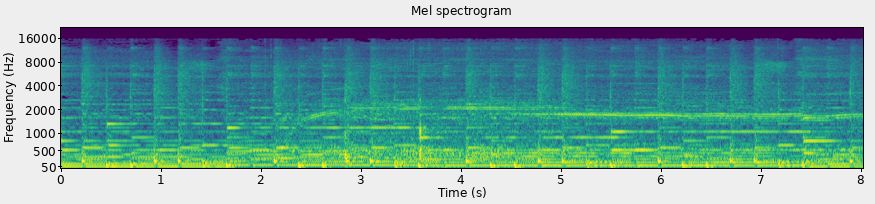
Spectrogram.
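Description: Electric hand mixer running, its twin beaters working flour into a thick cake batter in a glass bowl, under steady background music.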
